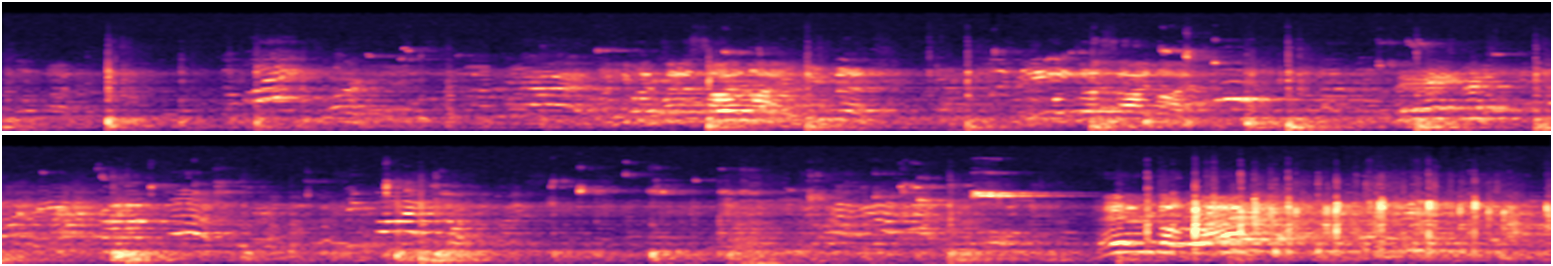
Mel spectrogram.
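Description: A basketball being dribbled on a hardwood gym floor, its bounces thudding repeatedly under players' and spectators' voices calling out, which grow louder near the end.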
